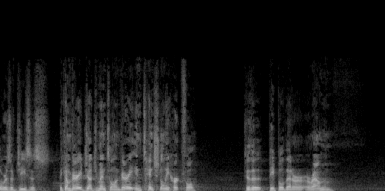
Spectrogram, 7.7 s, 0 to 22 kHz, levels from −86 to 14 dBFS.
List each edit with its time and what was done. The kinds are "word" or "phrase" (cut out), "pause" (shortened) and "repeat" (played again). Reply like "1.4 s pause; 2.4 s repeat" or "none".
1.1 s pause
